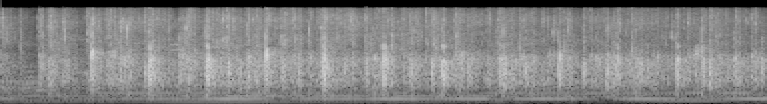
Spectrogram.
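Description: A church congregation applauds in a steady patter of clapping, with a sustained musical tone underneath.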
